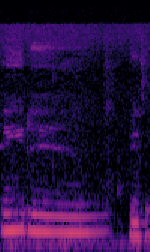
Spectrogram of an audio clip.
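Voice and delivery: soft, hurt tone. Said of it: "she got this tone in her voice".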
